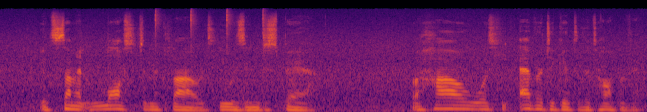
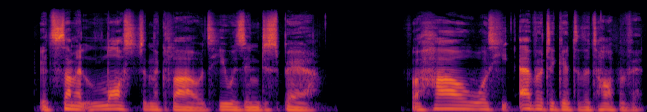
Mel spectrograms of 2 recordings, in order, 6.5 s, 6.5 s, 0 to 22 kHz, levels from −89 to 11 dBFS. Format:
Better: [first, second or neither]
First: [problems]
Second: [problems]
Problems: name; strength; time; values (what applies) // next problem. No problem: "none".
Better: second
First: hiss; noticeable; throughout; 10 dB below the speech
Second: none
